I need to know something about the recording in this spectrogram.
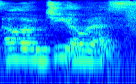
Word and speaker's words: logos: to show you something so again logos logos is the Greek pronunciation and then in English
